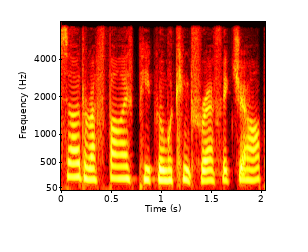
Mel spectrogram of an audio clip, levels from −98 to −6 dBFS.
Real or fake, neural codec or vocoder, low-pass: fake; codec, 16 kHz, 0.5 kbps, X-Codec, HuBERT features, trained on balanced general audio; 7.2 kHz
